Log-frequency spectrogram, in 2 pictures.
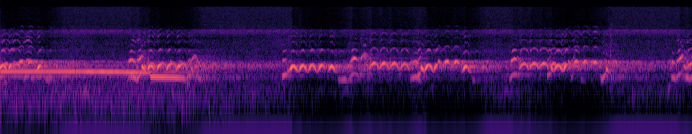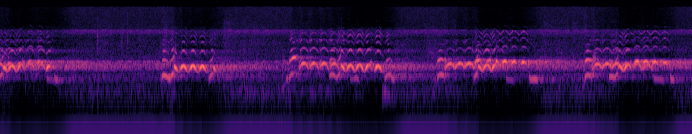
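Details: Common loon calling after dark: a smooth opening wail gives way to a long series of wavering, yodel-like tremolo phrases repeated about every second, with short pauses between bursts.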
